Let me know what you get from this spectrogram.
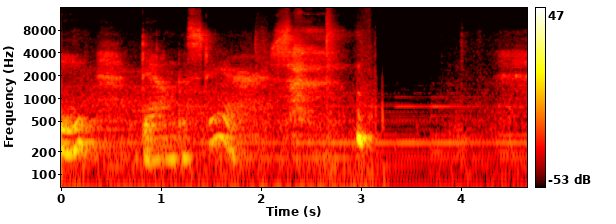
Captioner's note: laughter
